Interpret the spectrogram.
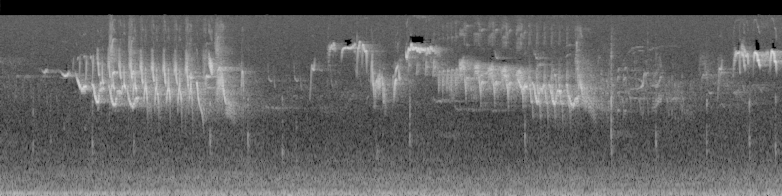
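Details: Chorus of newly arrived birds in an April forest and meadow in early spring, after the river ice breaks up. A rapid high trill sweeps down and back up, followed by sliding whistled phrases and a thin high ending, over a low rushing background.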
